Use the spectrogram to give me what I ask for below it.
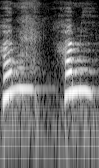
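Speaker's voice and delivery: calling out. A narrator's reading. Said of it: "appelle-t-elle".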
